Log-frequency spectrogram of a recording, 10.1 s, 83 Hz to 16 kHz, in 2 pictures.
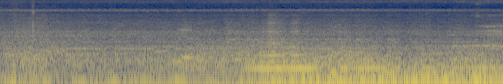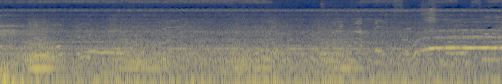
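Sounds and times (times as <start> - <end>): lift cabin rumble and hum: 0.0 - 10.0.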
